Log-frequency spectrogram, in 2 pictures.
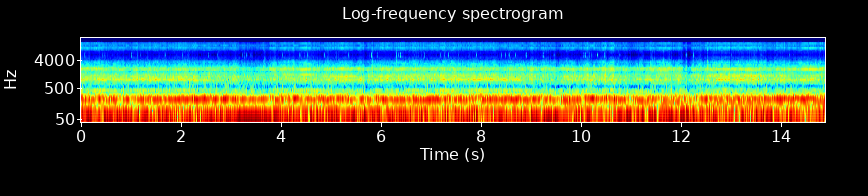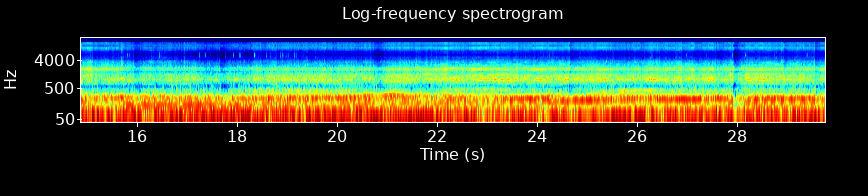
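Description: Neon race car's SOHC 2.0 L four-cylinder engine running hard at racing speed, heard loud inside the stripped cabin. Its pitch drops a little past a third of the way in and sits lower for a few seconds, then climbs steadily through the second half as the revs rise.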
